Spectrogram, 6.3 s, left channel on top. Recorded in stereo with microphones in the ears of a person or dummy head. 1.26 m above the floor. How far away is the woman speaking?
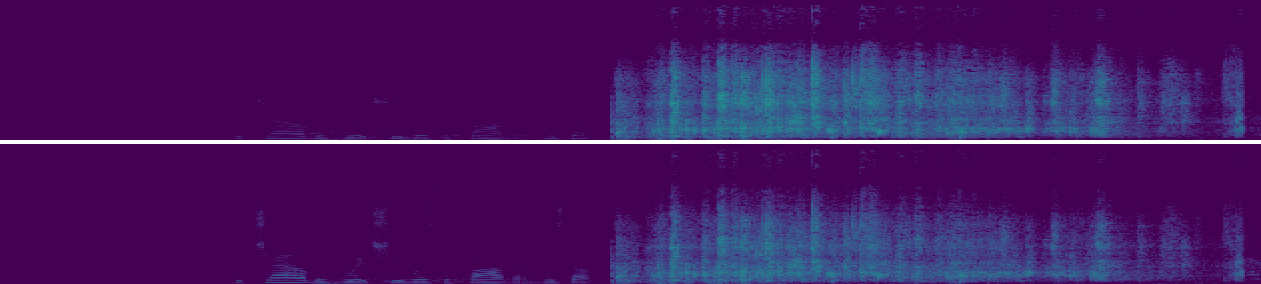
About 0.6 m.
